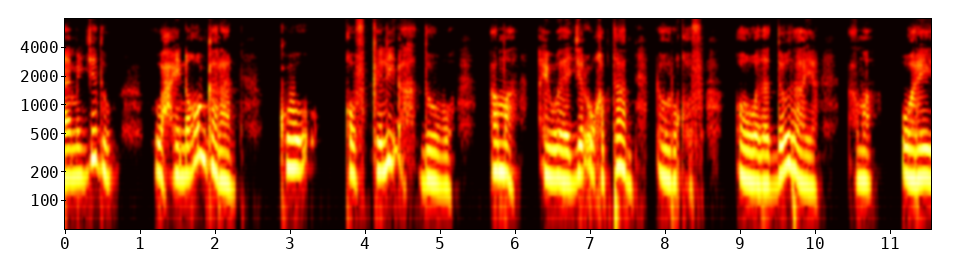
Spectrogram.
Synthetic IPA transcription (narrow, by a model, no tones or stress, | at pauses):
aːmɪt͡ʃɐðʊ | wɑħɑjnɔqɔŋkʰɐɾaːn | kʰʊwɔ | qɔfkʰɐlɪʔɐhd̪uːβɔ | ʔɐmɐ | ʔɛjwɑðɐt͡ʃɪrʔʊ̰qɑbt̪ʰaːn | ɖɔwrqɔf | ʔɔːwɐðɐd̪ɔːðaːjɐ | ʔɐmɐ | wɑɾɛ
